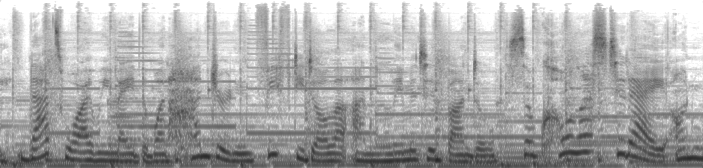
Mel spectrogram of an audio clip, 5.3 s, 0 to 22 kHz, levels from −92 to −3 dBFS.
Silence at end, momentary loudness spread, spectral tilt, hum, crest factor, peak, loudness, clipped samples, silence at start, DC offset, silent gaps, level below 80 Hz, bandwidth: 0 s; 2 LU; -5 dB/octave; none; 12 dB; -14 dBFS; -26 LUFS; under 0.1%; 0 s; under 0.1%; none; -38 dBFS; over 20 kHz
